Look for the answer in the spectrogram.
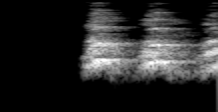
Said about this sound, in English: Oh, I hear dog bark. I was wondering when mine would start barking. Yes, there's somebody walking across the street.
